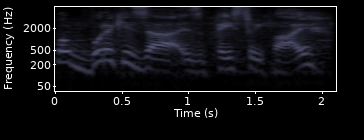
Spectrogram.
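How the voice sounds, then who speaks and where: A man from Belgrade, chatting casually as a guide, friendly with many pauses. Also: fairly high pitch, sing-song, music in the background. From Serbia, Belgrade. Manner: friendly, hesitant with fillers. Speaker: guest, local guide. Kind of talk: casual chat.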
